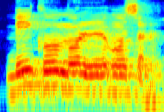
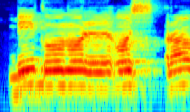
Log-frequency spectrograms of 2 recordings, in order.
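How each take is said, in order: First: The word ends on a bare r sound. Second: The r is followed by an a vowel. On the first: The reciter stops here. "ada ro yang dibaca sukun juga karena kita berhenti" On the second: The reciter continues into the next words. "kalau digambung maka ro-nya harokatnya apa? Fathah"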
